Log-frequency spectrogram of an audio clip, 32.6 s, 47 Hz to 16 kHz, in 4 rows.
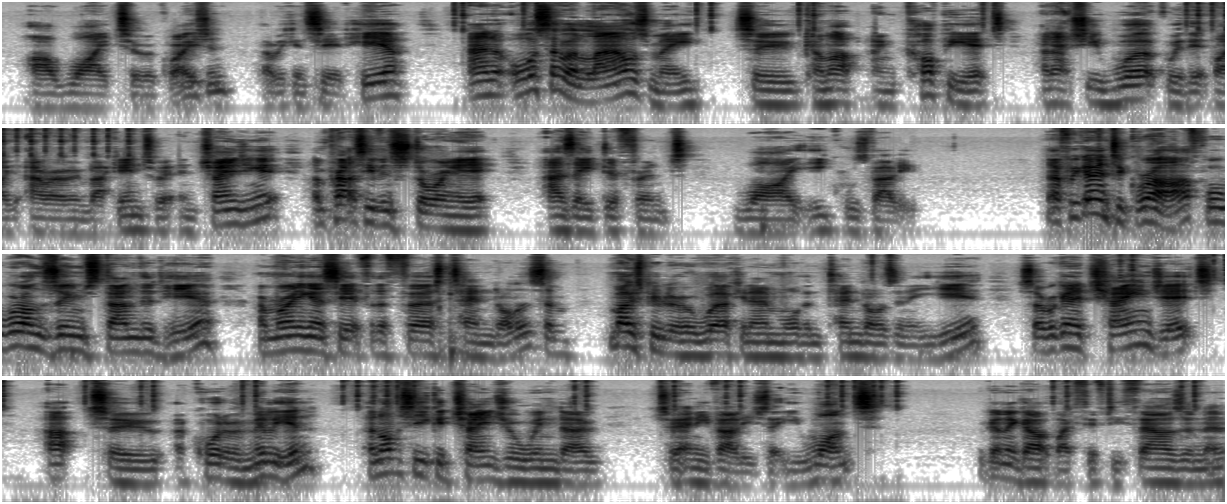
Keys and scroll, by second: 4.5 Up, 6.5 Return, 7.9 Left, 23.7 0, 24.4 Return, 25.0 2, 25.4 5, 26.0 0, 28.2 Return, 28.8 5, 29.3 0, 31.4 Return, 32.3 0.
